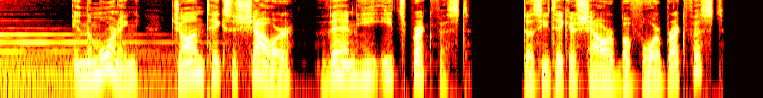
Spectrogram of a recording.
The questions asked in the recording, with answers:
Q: Does he take a shower before breakfast?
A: Yes, he does. He takes a shower before breakfast.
